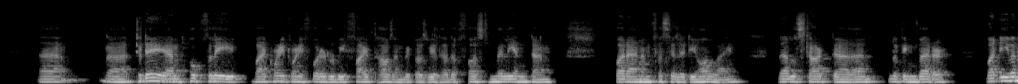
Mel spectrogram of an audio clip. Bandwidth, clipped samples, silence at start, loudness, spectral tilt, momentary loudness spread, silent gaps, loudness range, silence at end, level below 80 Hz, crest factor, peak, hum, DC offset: 11 kHz; under 0.1%; 0.4 s; -23 LUFS; -7.5 dB/octave; 10 LU; none; 2 LU; 0 s; -58 dBFS; 16 dB; -6 dBFS; none; under 0.1%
